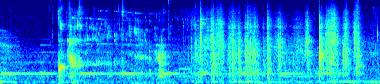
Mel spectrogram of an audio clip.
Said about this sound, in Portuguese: Separe o seu copo com água. Deixa eu encher aqui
